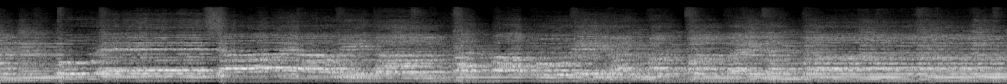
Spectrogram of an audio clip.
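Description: Small mixed choir of men and women singing a Tagalog praise song together in held, harmonised notes.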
